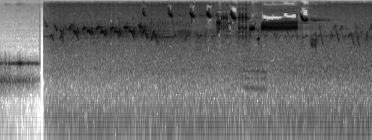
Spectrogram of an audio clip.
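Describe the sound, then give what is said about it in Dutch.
Birds whistle and chirp in a busy chorus of many bright, quick calls that continue steadily throughout, following a brief steady tone at the very start. “Blijf genieten van het gefluit van vogels.”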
